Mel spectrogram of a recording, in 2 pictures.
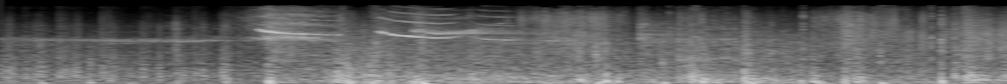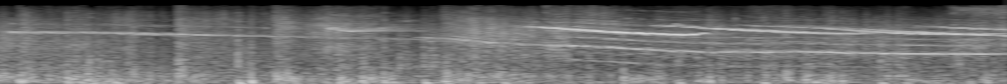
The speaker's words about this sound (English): if you're going to fire your fireworks out of your car, park it. Don't do it while it's driving. That's not safe. You pull over to the shoulder and you do it.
